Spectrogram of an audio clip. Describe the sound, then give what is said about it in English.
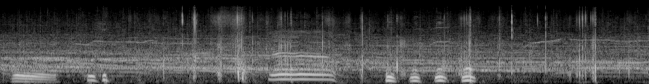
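A short burst of crowd cheering, played as a sound effect from a soundboard button, with whoops and rising shouts layered over a bright, busy background, ending in a few quick rhythmic vocal cheers before it fades. “Let me get the cheering button.”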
